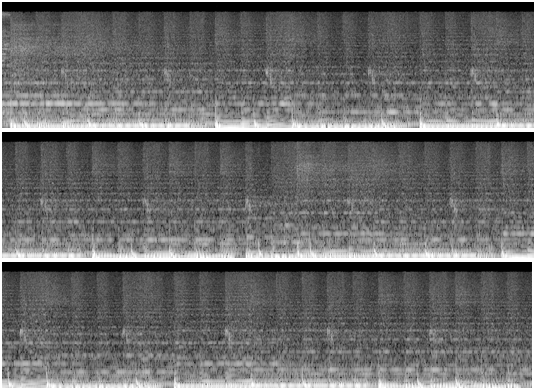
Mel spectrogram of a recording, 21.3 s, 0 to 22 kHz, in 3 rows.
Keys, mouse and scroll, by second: 0.9 alt+scroll down 1, 1.0 space, 1.3 alt+scroll up 2, 1.6 click, 3.4 scroll up 1, 3.5 click, 4.7 space, 4.9 click, 5.5 alt+scroll down 1, 5.6 click, 5.7 space, 6.1-6.4 alt+scroll up 2, 6.4 click, 6.5 alt+scroll down 2, 6.7 space, 7.1 scroll up 1, 7.2 click, 7.9 space, 8.2 click, 8.6 space, 8.7 click, 9.6 space, 9.8 click, 10.2 z, 10.3 click, 10.7 scroll up 1, 10.8 click, 11.5 space, 11.7 click, 12.4 space, 12.7 click, 13.1 space, 13.3 click, 14.2-14.7 scroll down 3, 14.4 space, 14.7 space, 14.9 alt+scroll up 2, 15.1 scroll down 2, 15.4 space, 15.5 click, 15.6 space, 15.8-16.6 alt+scroll up 4, 16.1 click, 16.6 click, 19.5 space, 19.9 click, 20.1 z, 20.3 click.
